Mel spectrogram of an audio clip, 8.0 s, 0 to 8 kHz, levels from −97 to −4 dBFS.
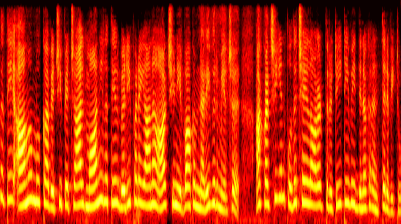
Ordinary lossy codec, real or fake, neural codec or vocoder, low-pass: none; fake; codec, 16 kHz, 0.5 kbps, X-Codec, WavLM features, trained on Multilingual LibriSpeech; 7.2 kHz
